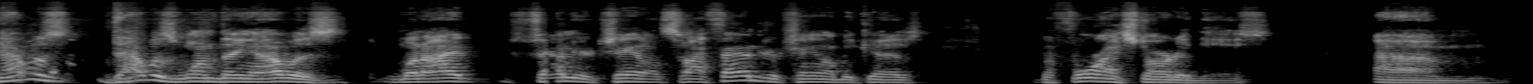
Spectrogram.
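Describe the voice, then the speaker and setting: A somewhat breathy man with a fairly high pitch talks at a moderate pace with lively intonation. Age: 50s. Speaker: fellow faster, video blogger. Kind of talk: casual chat.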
